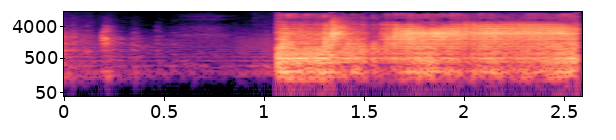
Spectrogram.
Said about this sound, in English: But listen to that bass. That's a long one. Whoa. Yeah. I wonder if you write music to that. You'd like notes for that? People have taken his farts and made them into songs.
